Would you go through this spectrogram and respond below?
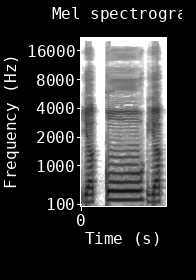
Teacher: Qaf ni dia pangkal lidah yang di belakang, yang hampir dengan nak tekak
